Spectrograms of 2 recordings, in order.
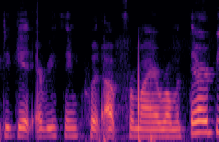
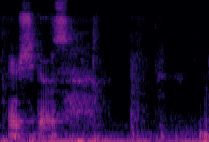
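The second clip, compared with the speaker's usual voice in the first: breathy whisper, much softer; whispered aside; 17 dB quieter than usual. Real, not acted. Owner whispering as the pregnant cat slips away. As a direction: whisper so the cat isn't startled.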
